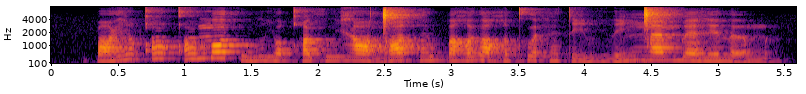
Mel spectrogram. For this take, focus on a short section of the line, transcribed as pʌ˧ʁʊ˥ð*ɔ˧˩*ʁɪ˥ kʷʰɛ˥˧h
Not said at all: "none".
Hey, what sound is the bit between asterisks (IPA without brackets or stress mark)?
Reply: ɔ˧˩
